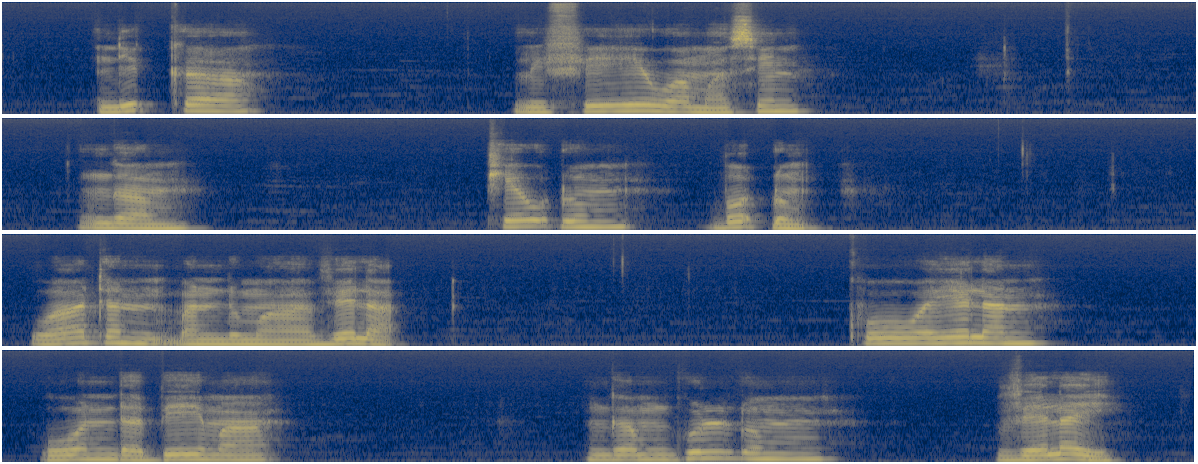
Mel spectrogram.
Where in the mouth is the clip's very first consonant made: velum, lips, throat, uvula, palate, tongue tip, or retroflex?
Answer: tongue tip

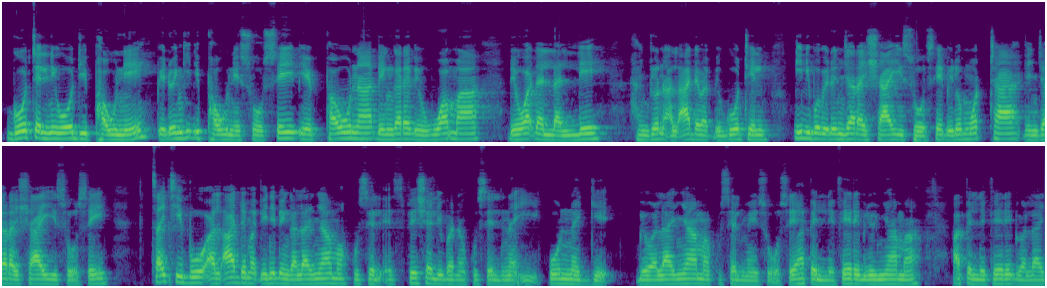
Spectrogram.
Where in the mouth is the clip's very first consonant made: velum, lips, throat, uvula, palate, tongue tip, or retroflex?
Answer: velum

